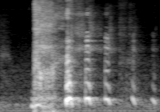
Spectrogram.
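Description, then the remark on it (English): A single sharp sneeze bursts out, followed by a few quick, fading breathy catches that trail off into quiet. “Bless you.”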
